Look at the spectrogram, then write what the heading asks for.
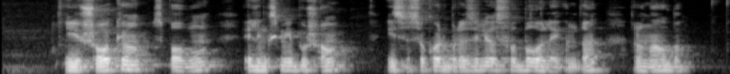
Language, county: Lithuanian, Marijampolė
